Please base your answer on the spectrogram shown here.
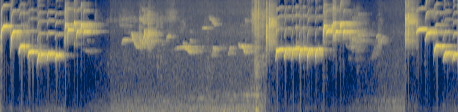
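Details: Brown-chested jungle flycatcher song used as a lure recording to prompt caged birds to sing often: bright whistled notes sliding downward from high to lower pitch, packed into rapid cascading series, with a short quiet gap and a faint low hum between bursts.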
